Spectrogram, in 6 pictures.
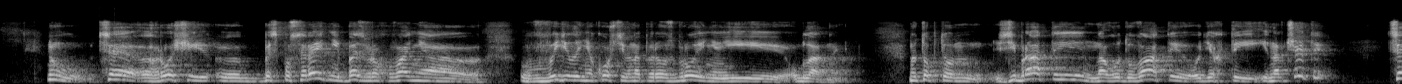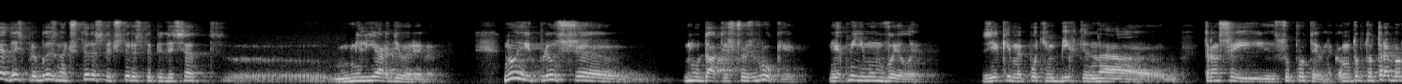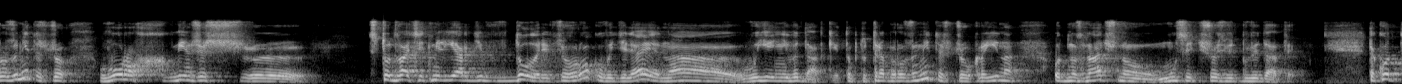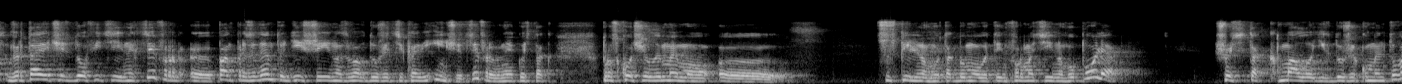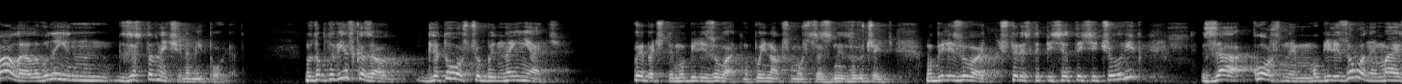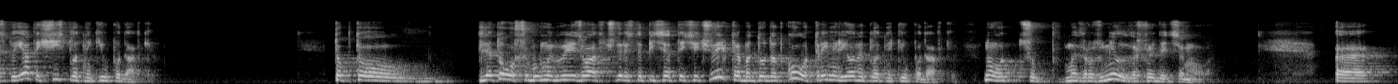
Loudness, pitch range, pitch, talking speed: -19 LUFS, 155-200 Hz, 175 Hz, 115 wpm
